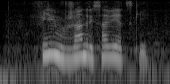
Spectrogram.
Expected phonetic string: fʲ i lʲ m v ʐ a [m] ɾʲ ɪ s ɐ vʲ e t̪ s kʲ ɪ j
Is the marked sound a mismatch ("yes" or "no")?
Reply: yes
